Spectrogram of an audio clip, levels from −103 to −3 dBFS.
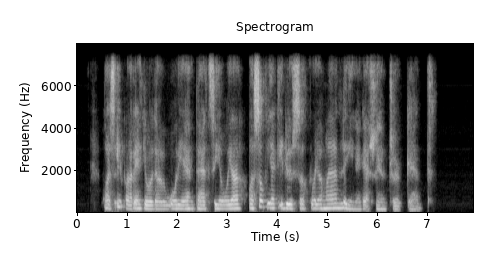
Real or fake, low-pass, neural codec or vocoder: fake; 7.2 kHz; codec, 24 kHz, 1.5 kbps, HILCodec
